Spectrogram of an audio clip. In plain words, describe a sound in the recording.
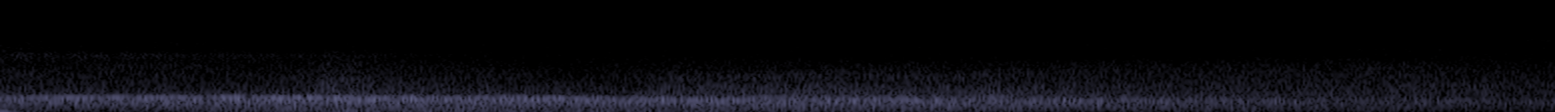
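Wind rushes steadily and slowly fades.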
